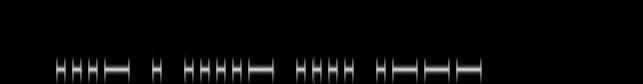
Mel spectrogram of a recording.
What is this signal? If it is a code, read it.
Morse code, heard as a keyed tone, about 15 wpm, 700 Hz. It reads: VE4HJ
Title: DXCC-100 Call Signs - 5 Characters - Repeated 2x - 15wpm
